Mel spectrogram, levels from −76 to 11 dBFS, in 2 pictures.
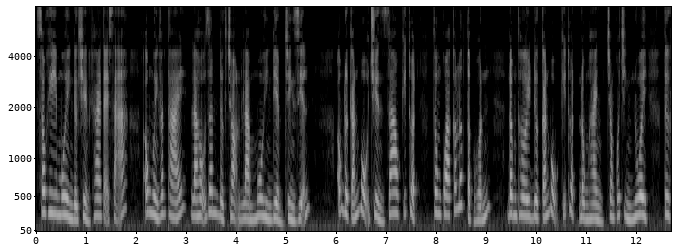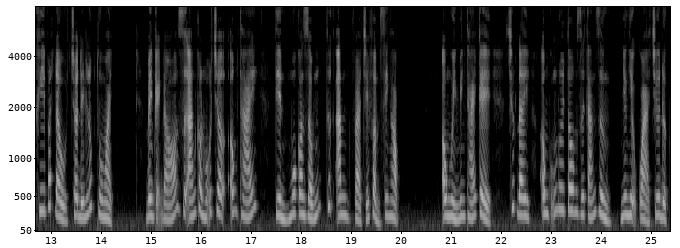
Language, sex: Vietnamese, female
